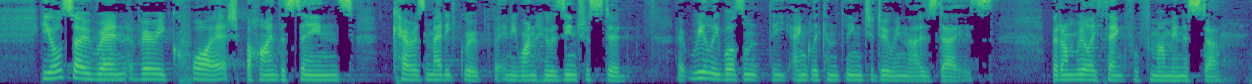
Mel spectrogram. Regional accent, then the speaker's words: Camberwell, London, United Kingdom; born there; I was born in Camberwell.

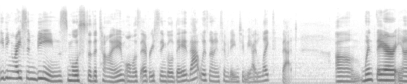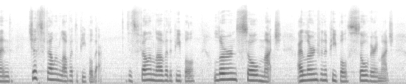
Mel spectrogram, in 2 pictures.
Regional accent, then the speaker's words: Iowa, United States; So I'll start with my story is that I'm from Iowa, just northwest Iowa, not very far away from your Orange City, Iowa.

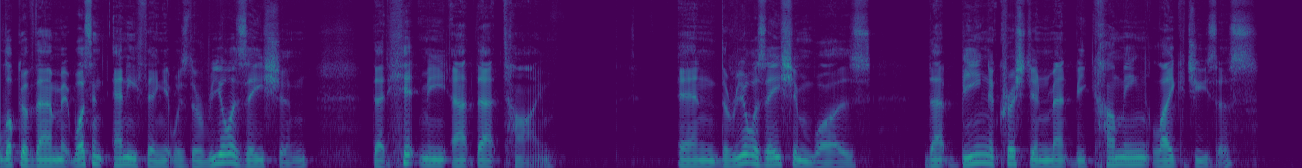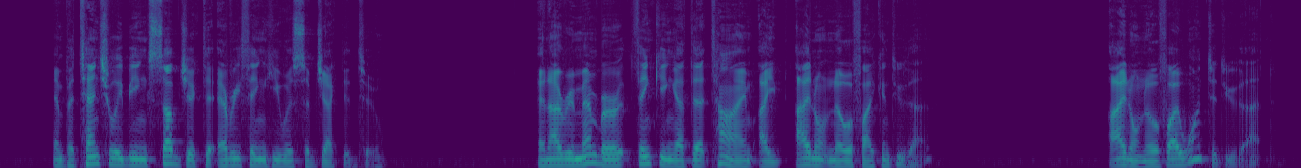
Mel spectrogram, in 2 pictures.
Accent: Mattituck, New York, United States; I grew up in Mattituck, which is a couple of towns to the west of that.

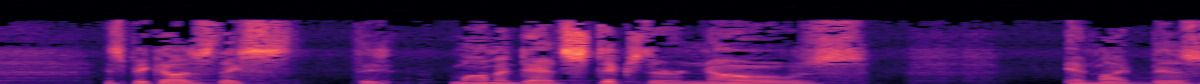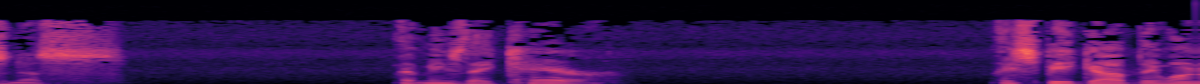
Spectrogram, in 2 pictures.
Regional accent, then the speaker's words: United States; And just like sometimes I take my freedom as an American for granted

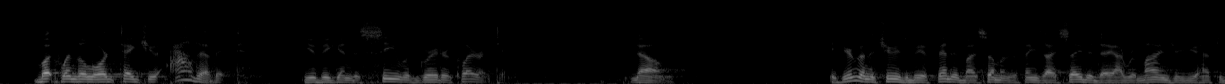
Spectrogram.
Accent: the South, United States; I was raised in the South in a culture that presumed the Word of God was authoritative.

